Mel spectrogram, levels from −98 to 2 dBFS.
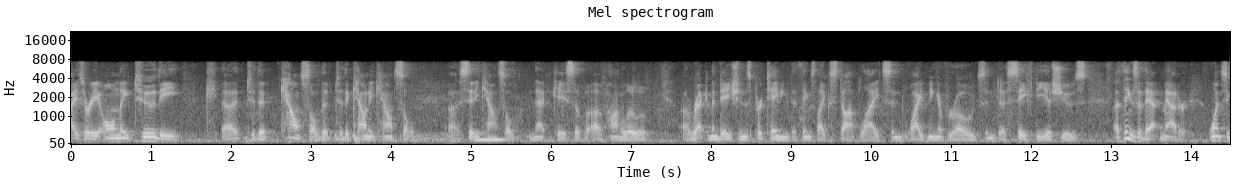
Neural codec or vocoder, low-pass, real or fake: none; 7.2 kHz; real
